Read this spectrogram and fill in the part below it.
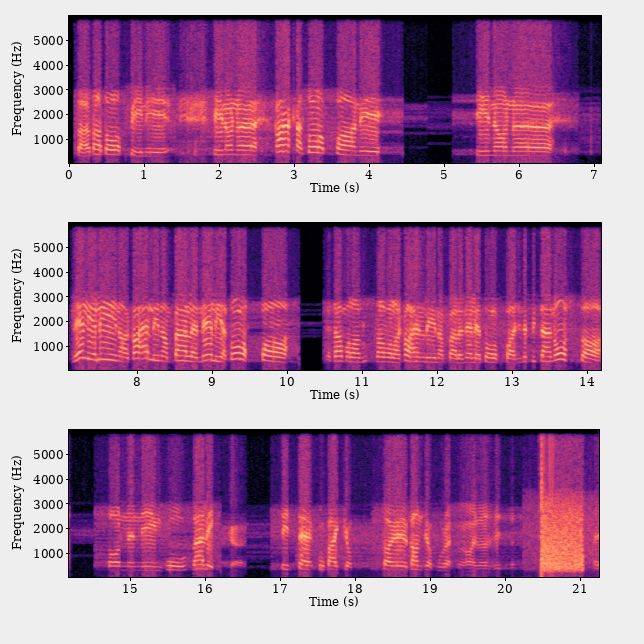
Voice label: PMR446 Finnish unknown

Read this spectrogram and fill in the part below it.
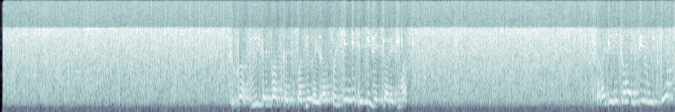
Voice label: russian ham

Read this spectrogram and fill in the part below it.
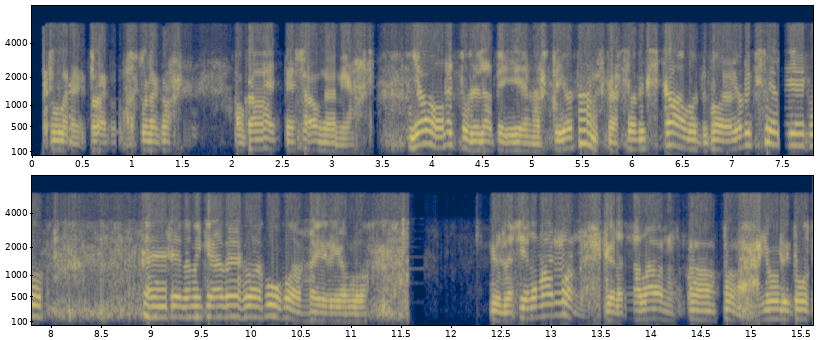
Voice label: DMR Finnish ham camping

